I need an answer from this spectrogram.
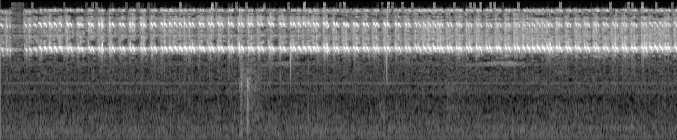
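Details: Cricket song as songbird training material: after a brief pause, high, rapidly pulsing chirps run on continuously, with one sharp click partway through and a faint low hum.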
